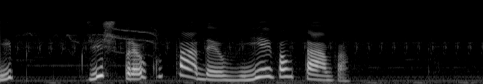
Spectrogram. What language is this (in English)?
Portuguese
